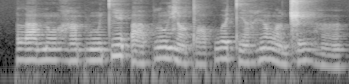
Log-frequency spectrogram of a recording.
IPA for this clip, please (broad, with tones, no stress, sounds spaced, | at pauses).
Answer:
l a˨ n õ˨ ɦ ã˨ p β ũ˨ tʲ ẽ˦ ʔ a˨ p l ũ˦ ʑ ẽ˨ tˤ a˨ p w ɵ˦ tʲ ã˨ ɦ ĩ˦ lˠ ɐ̃˨ ɖ͡ʐ ɨ˦ ɦ ɐ̃˨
